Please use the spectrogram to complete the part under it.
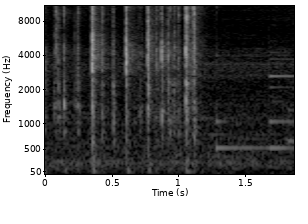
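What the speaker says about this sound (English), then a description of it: "type trial list and hit enter" Fingers tapping on a computer keyboard, a quick irregular patter of crisp keystrokes heard up close and clear for about a second before a faint electronic tone takes over.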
